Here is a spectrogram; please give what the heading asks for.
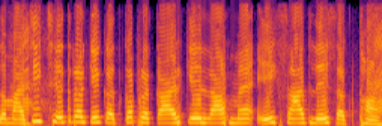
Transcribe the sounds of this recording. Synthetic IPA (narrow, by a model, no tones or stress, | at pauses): sɐmaːd͡ʒɪkʃeːt̪ɾəkekɐt̪kəpɾɐkaːɾkelaːbʱmɛ̃ʔeːksãːt̪ʰlesɐk̚t̪aɦũ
